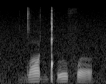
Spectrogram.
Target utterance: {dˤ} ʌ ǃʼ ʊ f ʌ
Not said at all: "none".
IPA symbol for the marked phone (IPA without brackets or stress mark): dˤ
